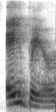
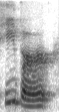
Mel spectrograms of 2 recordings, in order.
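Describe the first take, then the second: First: The name starts with a vowel, no h. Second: The name starts with an h sound. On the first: This is how the local people say the name. "it's pronounced A bear" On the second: This is how the family says its own name. "we pronounce it Hebert"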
